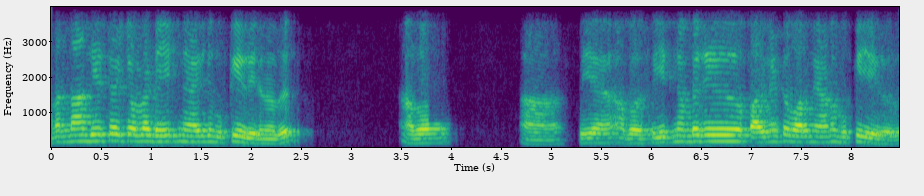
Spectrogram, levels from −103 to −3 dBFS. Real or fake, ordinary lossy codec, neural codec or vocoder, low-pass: real; Opus, 24 kbps; none; 3.6 kHz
